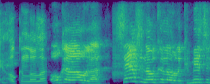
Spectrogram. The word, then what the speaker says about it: Okunlola: Listen, if you're just getting in here, Samson Okunlola commits to the university. How you say his name, Rich? You the only one in here with degrees. I got a associate degree. You said it right, Okunlola.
